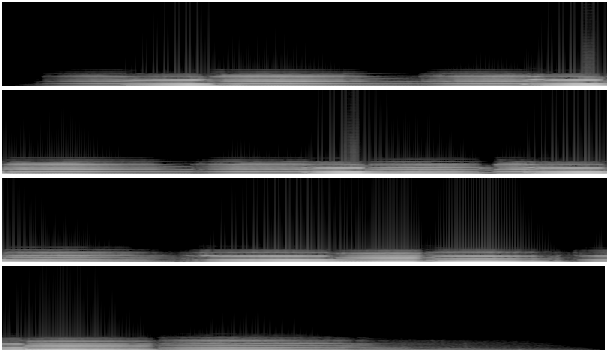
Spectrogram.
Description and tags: I think I heard the melody somewhere but I needed a version of that which being played by cello, so I took my cello and tried to improvise it again.
I hope you can use it.
Thanks.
